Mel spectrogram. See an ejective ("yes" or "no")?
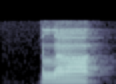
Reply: no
